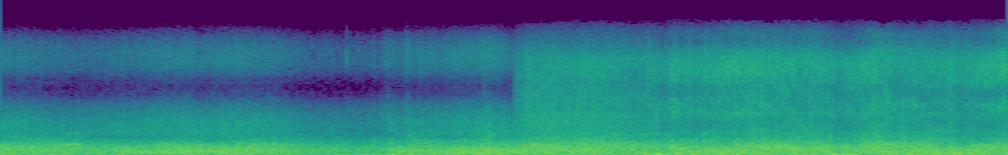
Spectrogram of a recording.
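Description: Ocean surf breaking and washing up the beach, with wind buffeting the microphone; the wash of the waves grows brighter and a little louder about halfway through.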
